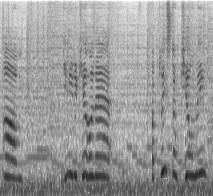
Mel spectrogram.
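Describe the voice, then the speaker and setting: A man voicing a frightened little girl who pleads and whimpers in an exaggerated, babyish falsetto. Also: fairly even intonation, unhurried, music in the background. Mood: scared, pleading. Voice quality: shrill falsetto.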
